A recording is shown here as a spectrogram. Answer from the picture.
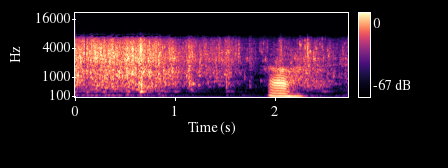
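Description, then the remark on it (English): Someone slips into a pool at the ladder with steady splashing and sloshing, a continuous watery wash; near the end a short voiced exclamation rises over the splashing. “It's good to get into the water.”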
